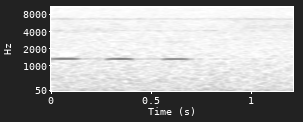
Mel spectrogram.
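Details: Central American pygmy-owl (Glaucidium griseiceps) gives three clear, evenly pitched whistled toots, about four per second, over soft hiss. Recorded June 2014 on the slopes of Tenorio Volcano, Costa Rica.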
